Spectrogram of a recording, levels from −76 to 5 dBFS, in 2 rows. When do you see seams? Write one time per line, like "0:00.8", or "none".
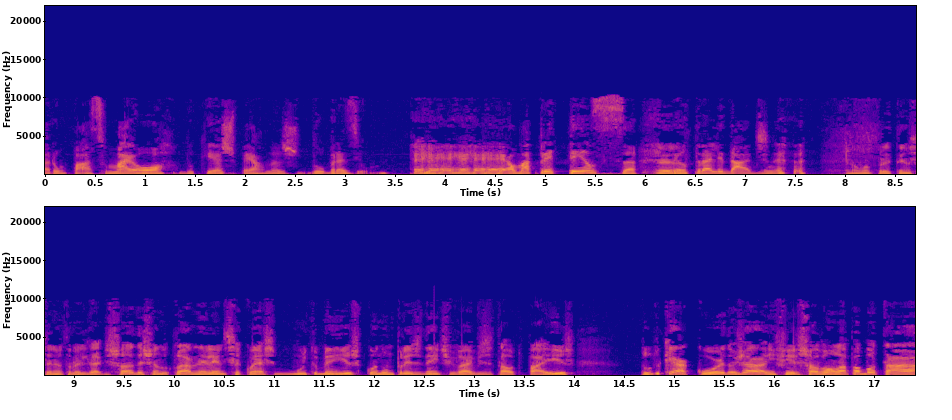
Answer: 0:03.7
